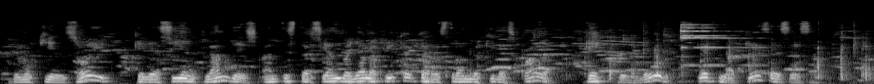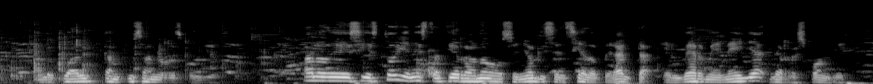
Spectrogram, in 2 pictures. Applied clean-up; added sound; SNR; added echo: classical method log-MMSE.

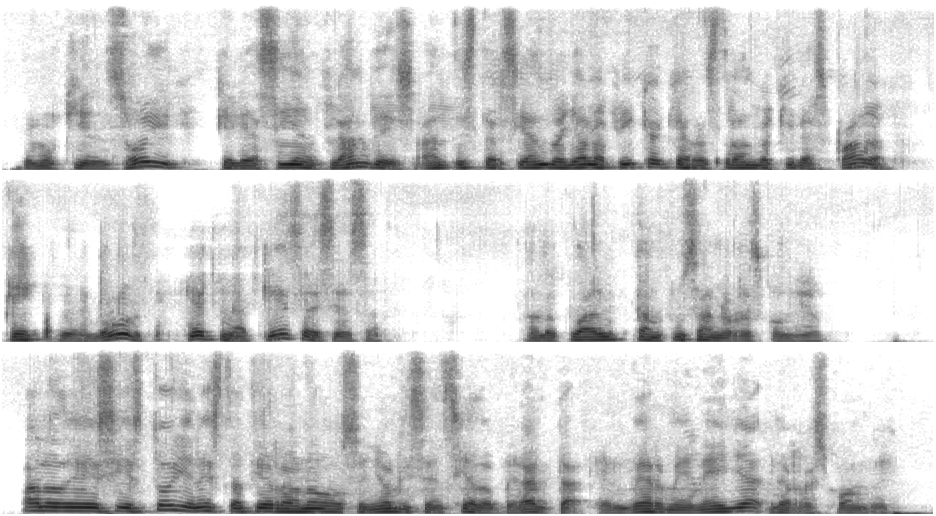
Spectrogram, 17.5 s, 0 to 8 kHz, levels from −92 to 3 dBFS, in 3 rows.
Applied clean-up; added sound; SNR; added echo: neural mask model Resemble Enhance denoiser.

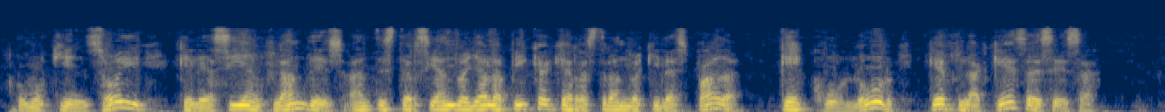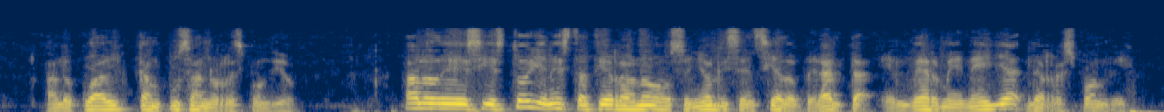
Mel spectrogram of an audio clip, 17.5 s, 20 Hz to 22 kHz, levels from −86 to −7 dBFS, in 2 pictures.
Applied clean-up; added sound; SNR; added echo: none; none; none; none.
